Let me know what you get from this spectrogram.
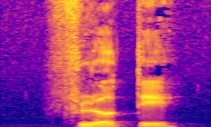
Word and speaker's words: flote: Float, flote, F-L-O-T-E, es, dice Anderson, la pronunciación alemana de la palabra flauta.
